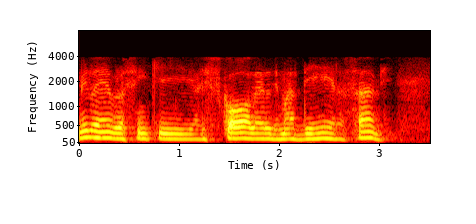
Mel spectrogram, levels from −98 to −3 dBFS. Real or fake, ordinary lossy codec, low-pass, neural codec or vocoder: real; AAC, 16 kbps; 7.2 kHz; none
